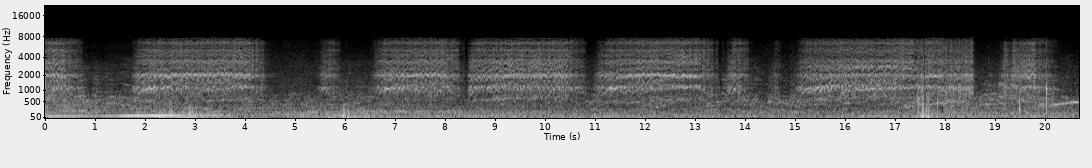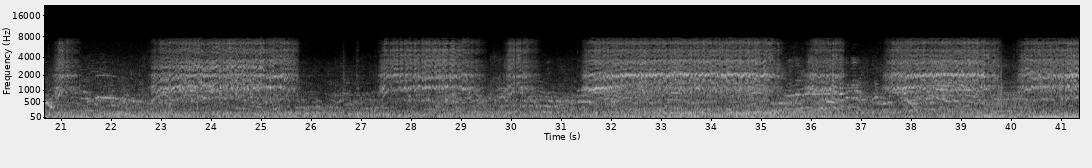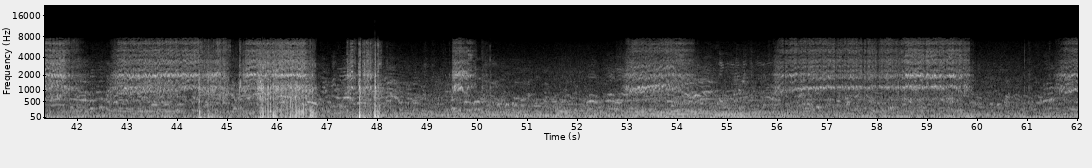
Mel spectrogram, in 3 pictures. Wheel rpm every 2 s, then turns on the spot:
70, 130, 60, 70, 120, 120, 130, 40, 150, 110, 40, 50, 150, 30, 100, 30, 140, 140, 50, 130, 110, 90, 140, 100, 20, 20, 40, 30, 120, 160, 20.
4-6 26-28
